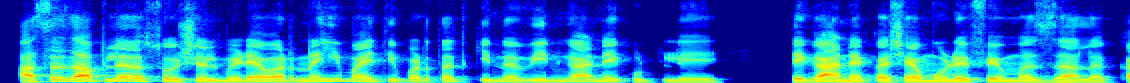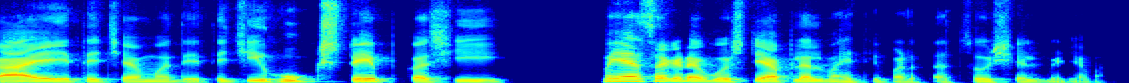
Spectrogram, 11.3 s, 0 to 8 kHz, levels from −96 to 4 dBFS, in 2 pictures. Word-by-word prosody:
असंच 160 +6 +1
आपल्याला 145 0 +6
social 135 -3 0
media 125 0 +2
वरनं 130 0 +1
ही 140 +2 -1
माहिती 130 -4 -2
पडतात 115 +2 -4
की 120 - -3
नवीन 115 +2 -3
गाणे 115 0 0
कुठले? 100 -3 -7 0.4
ते 110 - +3
गाणं 110 +2 +5
कशामुळे 120 +1 +2
फेमस 105 -3 -1
झालं? 95 -2 -1
काय 110 +2 +6
आहे 105 -1 +1
त्याच्यामध्ये 95 0 -5
त्याची 100 +4 -5
हूक 130 0 0
स्टेप 115 -3 +1
कशी? 100 -1 -4 0.5
मग 150 - +1
या 155 0 +7
सगळ्या 135 -3 +2
गोष्टी 115 -1 -2
आपल्याला 110 -1 0
माहिती 100 -4 -8
पडतात 85 0 -12
सोशल 95 -3 -6
मीडियामध्ये. - - -15
115 Hz, 175 wpm, -26 LUFS, 100-125 Hz, 0.5 s, या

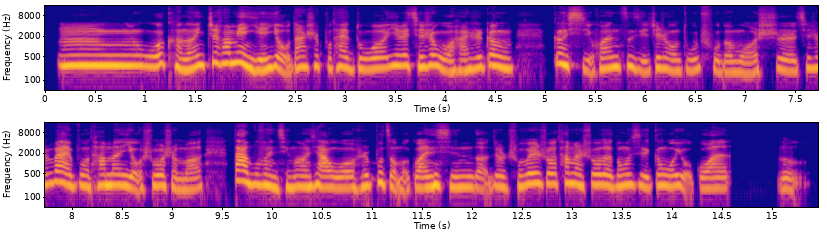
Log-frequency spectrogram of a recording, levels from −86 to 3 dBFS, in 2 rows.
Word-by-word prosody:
嗯， 275 0 +5
我 270 +3 +4
可 260 -5 -1
能 230 +7 +3
这 330 +3 0
方 325 +1 +3
面 320 -7 +5
也 205 +1 +3
有， 250 0 +1
但 245 +2 -1
是 265 +2 -4
不 235 -3 -9
太 250 +2 -1
多， 225 +1 -1
因 275 +2 +1
为 275 - +2
其 255 -1 0
实 280 - +2
我 225 -9 0
还 200 +1 -4
是 240 +2 0
更 250 -4 +1 0.4
更 310 -4 +4
喜 250 -8 -5
欢 230 +7 0
自 255 0 -2
己 185 -3 -6
这 240 - -3
种 200 -3 -4
独 205 +1 -7
处 220 -3 -9
的 180 0 -6
模 175 -1 -6
式， 200 0 -5
其 230 +5 -7
实 235 - -2
外 280 -3 +3
部 220 -1 -2
他 230 +3 -2
们 235 -1 +3
有 205 -2 -1
说 225 +3 -1
什 200 -5 -5
么， 175 +3 -5 0.3
大 315 -1 +5
部 245 -3 +2
分 230 -3 +2
情 200 +2 -3
况 215 +1 0
下 210 -2 +2
我 195 0 -2
是 220 +4 -1
不 275 +4 -1
怎 220 -5 -3
么 180 +1 -8
关 200 +2 +2
心 210 -1 -3
的， 195 -2 -7
就 220 -1 -4
是 205 - -2
除 215 +3 -6
非 255 +2 +3
说 250 0 -1
他 265 +2 -2
们 245 -3 +2
说 240 +1 -1
的 230 -2 +2
东 220 +3 -1
西 225 -4 -3
跟 230 +2 -2
我 220 0 -1
有 220 - -3
关。 195 0 -5 0.5
嗯。 180 -1 -8
230 Hz, 285 characters per minute, -18 LUFS, 205-255 Hz, 0.5 s, 嗯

